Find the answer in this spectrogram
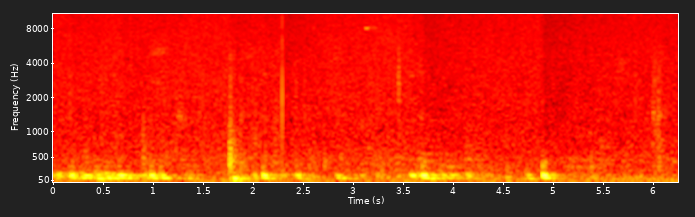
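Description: Dull low thumps and rumbling from a stage microphone stand being handled and moved, with a few sharper knocks.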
